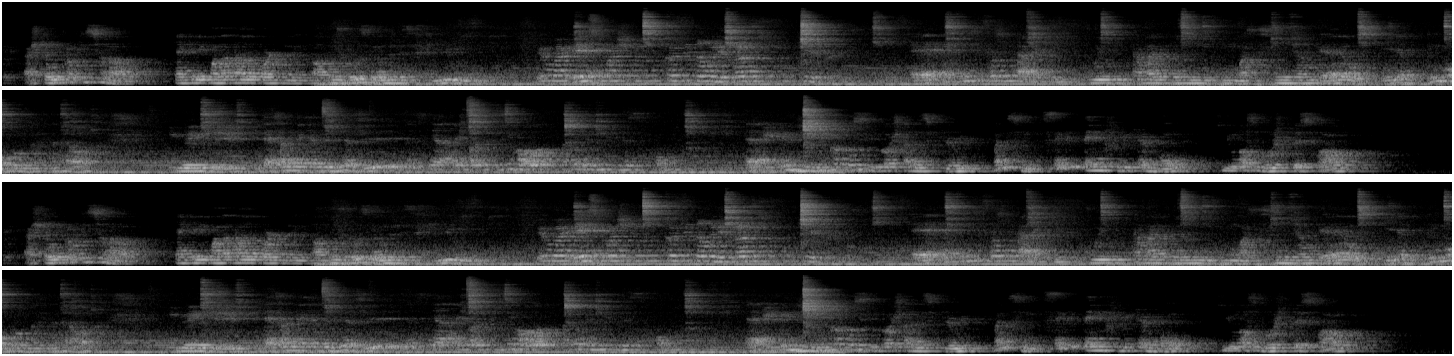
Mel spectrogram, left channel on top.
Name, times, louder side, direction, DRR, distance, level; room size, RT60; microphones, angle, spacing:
voice 1, 0.2-1.3 1.7-4.8 5.8-6.0 9.1-15.9 16.2-21.2 21.9-26.3 26.7-27.9, left 1 dB, 55° left, -9 dB, 1.0 m, -30 dB
sound 1, 3.1-22.9, right 1 dB, 10° right, 1.1 m, -35 dB
voice 2, 5.3-8.5 16.2-16.9 22.1-23.3, right 1 dB, 15° left, -10 dB, 0.4 m, -32 dB
2.7 x 2.3 x 2.4 m, 1.2 s
head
